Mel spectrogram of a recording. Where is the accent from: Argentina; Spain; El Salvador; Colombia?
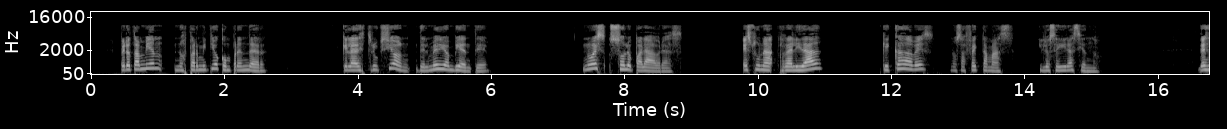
Argentina; Moreno, Buenos Aires Province; eso que vivimos todos los morenenses, pero también quienes somos parte de Zona Oeste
